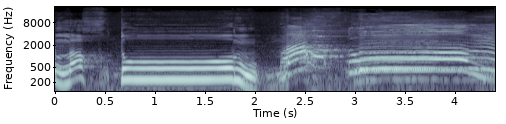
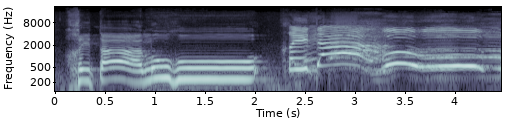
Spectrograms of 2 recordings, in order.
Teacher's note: خا کو اچھے طریقے سے پڑھیں گے حلق کے اوپر والے حصے سے. اور کھڑی حرکات دیکھیے تا پر اور ہا کے اوپر, کھڑا زبر ہے تا کے اوپر اور ہا کے اوپر الٹا پیش ہے, تو دونوں کو ایک الف کھینچ کر پڑھیں گے.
